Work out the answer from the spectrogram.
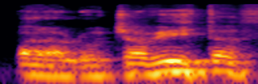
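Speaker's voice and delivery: usual speaking voice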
